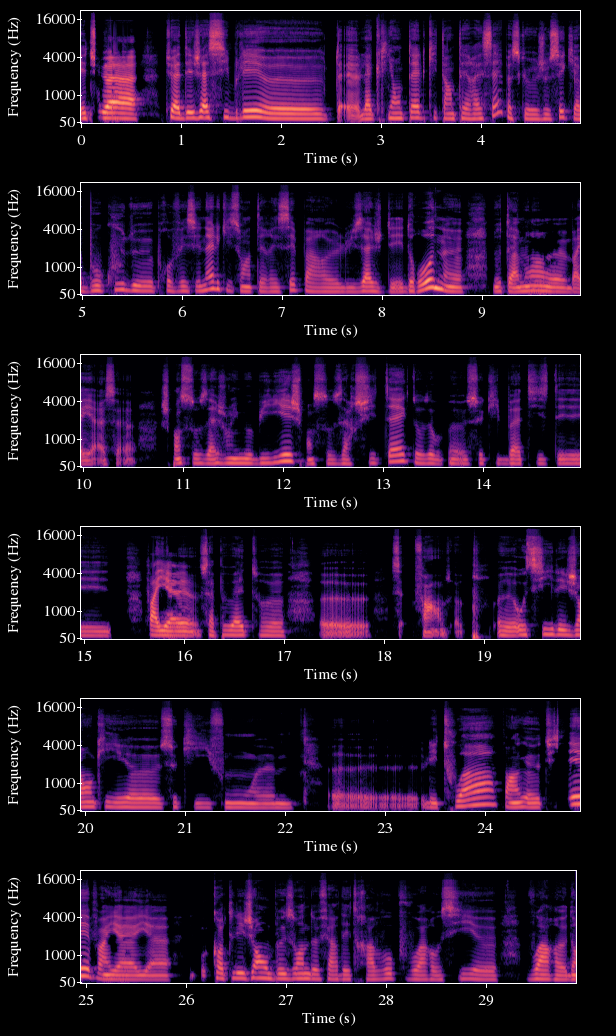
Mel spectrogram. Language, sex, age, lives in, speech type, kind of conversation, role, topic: French, female, 45-49, France, conversation, advice, advisor, Envisagez-vous de reprendre des études ou de vous reconvertir professionnellement à l’âge adulte, et pour quelles raisons ?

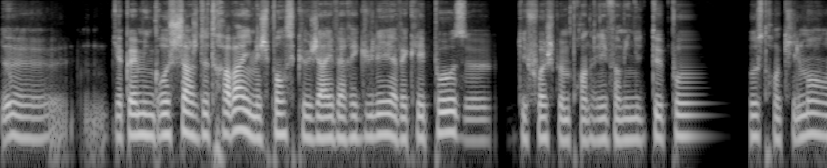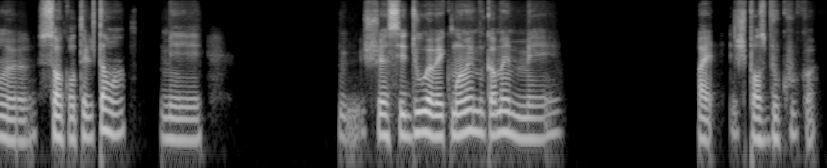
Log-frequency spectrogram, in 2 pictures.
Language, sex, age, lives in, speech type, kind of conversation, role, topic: French, male, 18-19, France, conversation, advice, user, Pourquoi ai-je du mal à me détendre avant de me coucher, avec des pensées qui tournent en boucle ?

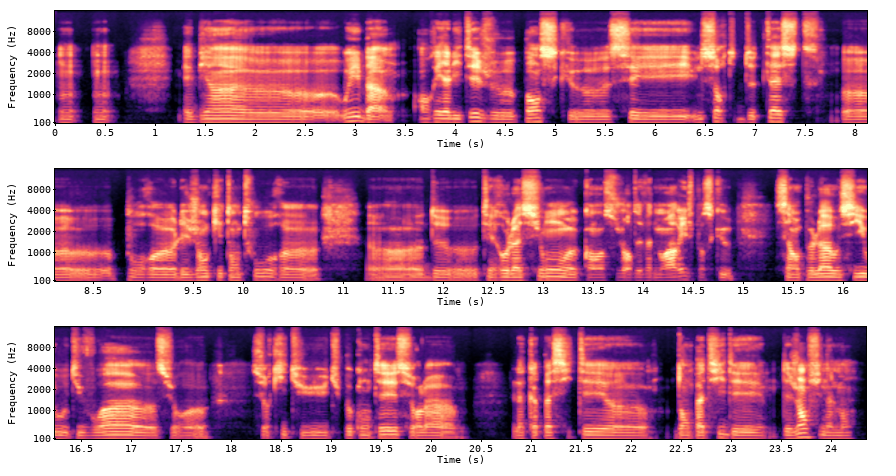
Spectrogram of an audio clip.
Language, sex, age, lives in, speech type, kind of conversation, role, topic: French, male, 25-29, France, conversation, unstructured, none, Que fais-tu quand quelqu’un minimise ta douleur après une perte ?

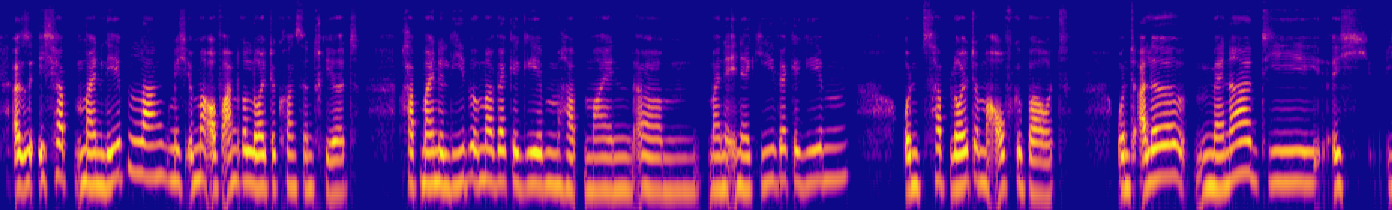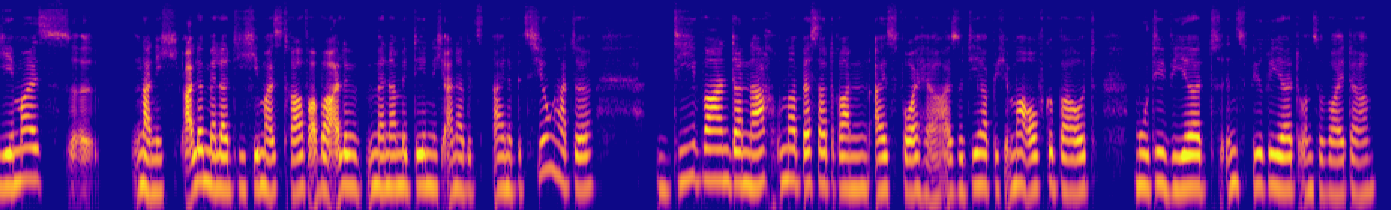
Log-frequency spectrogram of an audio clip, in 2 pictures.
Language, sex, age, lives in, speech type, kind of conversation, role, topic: German, female, 45-49, United States, conversation, podcast, guest, Wie kann man Vertrauen zwischen Partnern aufbauen?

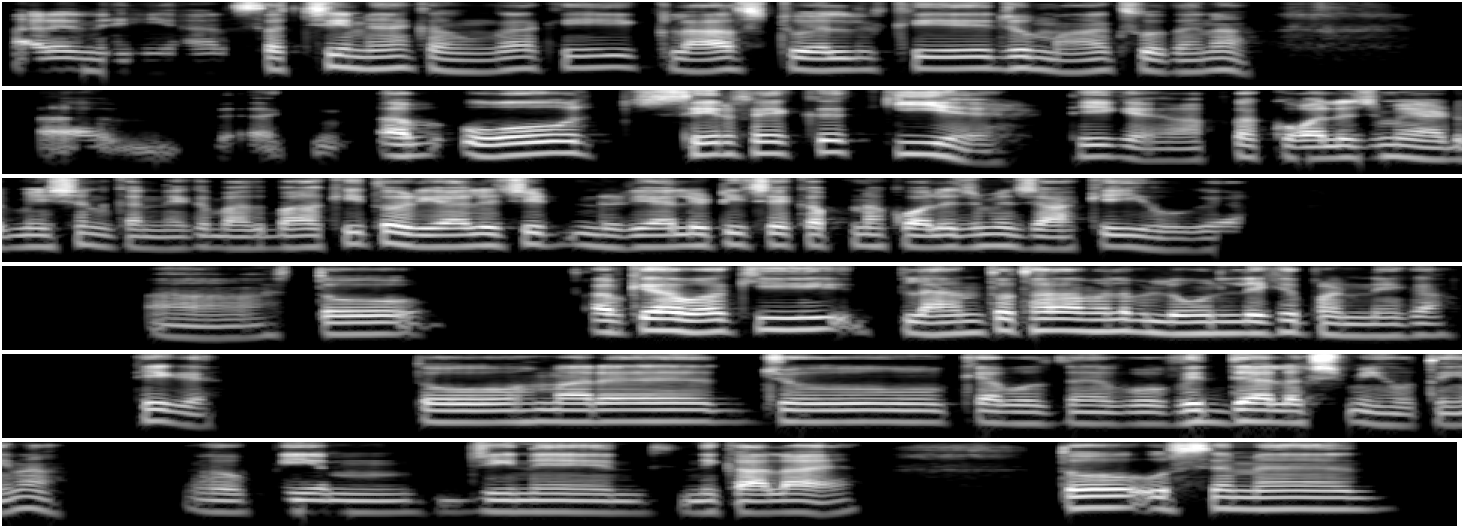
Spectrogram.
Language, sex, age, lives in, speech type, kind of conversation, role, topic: Hindi, male, 20-24, India, conversation, podcast, guest, Jab progress bahut dheemi ho, tum khud ko motivated kaise rakhte ho?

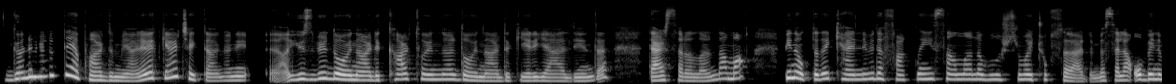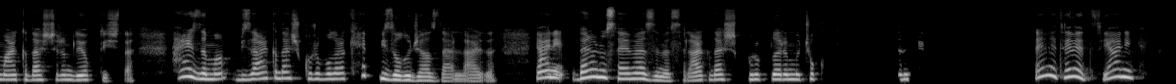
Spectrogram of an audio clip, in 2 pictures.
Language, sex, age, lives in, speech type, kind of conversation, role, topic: Turkish, female, 25-29, Italy, conversation, unstructured, none, Hobiler sosyal hayatına nasıl katkıda bulunuyor?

